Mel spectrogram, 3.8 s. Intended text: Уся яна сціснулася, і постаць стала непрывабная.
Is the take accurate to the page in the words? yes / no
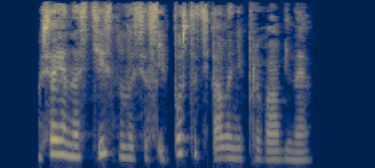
yes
